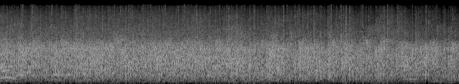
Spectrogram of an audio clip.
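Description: The audience of a show claps steadily for a guest for several seconds, a dense, even wash of hands with no pauses and no one speaking over it.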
